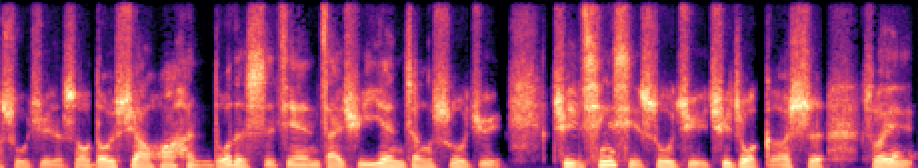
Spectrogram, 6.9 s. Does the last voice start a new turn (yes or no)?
no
